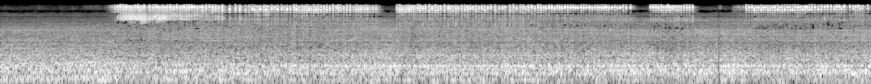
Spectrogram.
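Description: Halo hybrid fractional laser handpiece firing across the skin: a rapid, high-pitched buzzing hiss. It starts about a second and a half in and runs in passes of a few seconds, with short breaks around the middle and near the end.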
